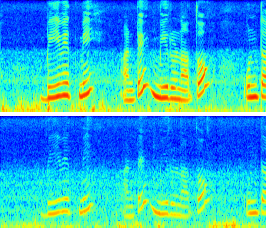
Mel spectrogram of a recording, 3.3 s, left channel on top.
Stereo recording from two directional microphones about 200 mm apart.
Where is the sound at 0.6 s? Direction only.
45° left (ahead or behind).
